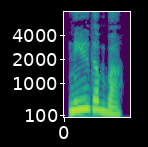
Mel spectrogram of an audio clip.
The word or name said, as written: ನೀಳ್ಗಬ್ಬ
